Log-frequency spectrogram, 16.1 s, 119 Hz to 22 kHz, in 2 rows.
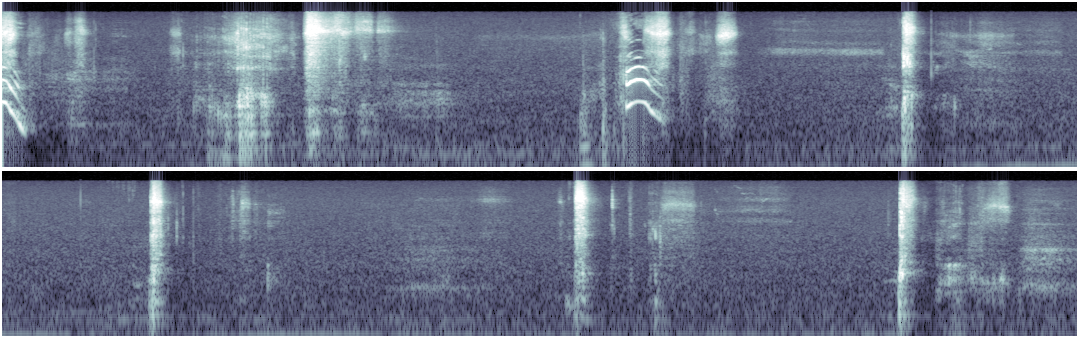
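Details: An 11-month-old French Bulldog playing peekaboo gives sharp snorts and sneezes, with one brief rising whine in between.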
